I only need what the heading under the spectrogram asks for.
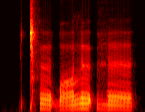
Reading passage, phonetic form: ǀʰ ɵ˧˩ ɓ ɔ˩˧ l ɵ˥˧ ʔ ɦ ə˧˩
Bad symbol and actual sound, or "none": none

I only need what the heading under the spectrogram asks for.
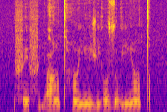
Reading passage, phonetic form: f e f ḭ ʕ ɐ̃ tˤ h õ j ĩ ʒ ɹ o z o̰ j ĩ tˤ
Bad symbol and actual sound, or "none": ɹ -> j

